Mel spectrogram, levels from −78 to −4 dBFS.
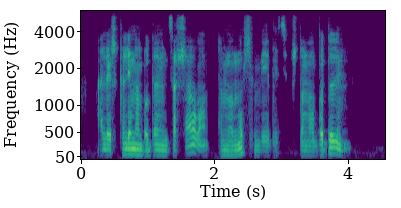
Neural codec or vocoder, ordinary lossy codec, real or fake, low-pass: codec, 24 kHz, 1 kbps, SNAC; Opus, 32 kbps; fake; 5.4 kHz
